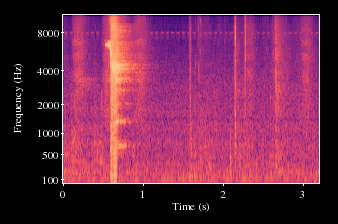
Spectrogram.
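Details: Rose-breasted cockatoos, kept as pets, calling while playfully taking a bath indoors; one short, harsh, broadband screech bursts out, followed by faint clicks and light splashing.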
